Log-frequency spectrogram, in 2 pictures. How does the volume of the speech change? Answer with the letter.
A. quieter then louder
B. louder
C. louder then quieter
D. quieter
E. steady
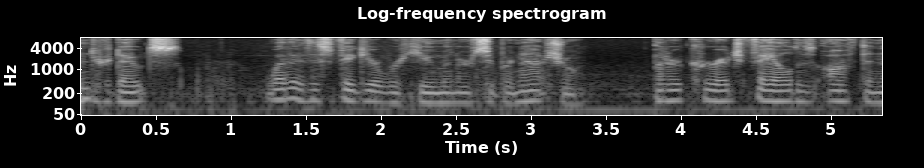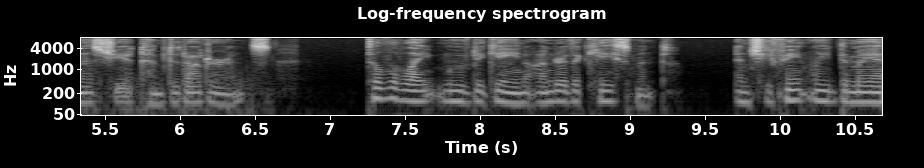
E.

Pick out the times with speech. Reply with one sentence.
You can hear the speech from 0.0 to 6.7 s and from 7.2 to 10.6 s.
